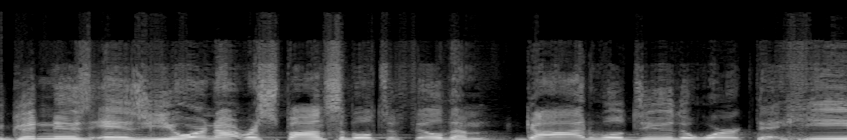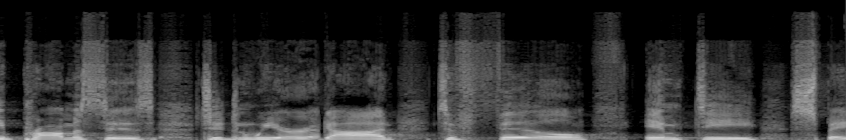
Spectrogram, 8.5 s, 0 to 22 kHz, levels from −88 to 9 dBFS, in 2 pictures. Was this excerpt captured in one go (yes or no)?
no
